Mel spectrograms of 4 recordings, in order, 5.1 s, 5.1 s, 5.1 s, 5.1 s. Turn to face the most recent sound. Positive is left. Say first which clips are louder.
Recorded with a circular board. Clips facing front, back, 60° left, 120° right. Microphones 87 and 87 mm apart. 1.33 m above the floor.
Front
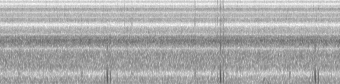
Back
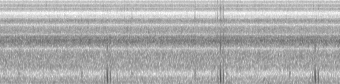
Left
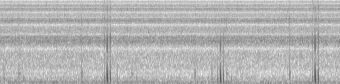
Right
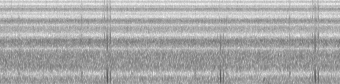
# front 1 dB, right 9 dB
turn(degrees=-80)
